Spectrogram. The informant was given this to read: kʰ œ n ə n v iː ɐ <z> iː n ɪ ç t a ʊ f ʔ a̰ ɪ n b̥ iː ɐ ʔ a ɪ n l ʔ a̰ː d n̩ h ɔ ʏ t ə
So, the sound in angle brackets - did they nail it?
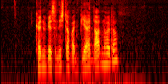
yes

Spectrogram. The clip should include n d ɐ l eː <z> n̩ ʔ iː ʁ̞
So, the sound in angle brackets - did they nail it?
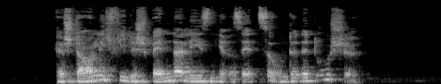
yes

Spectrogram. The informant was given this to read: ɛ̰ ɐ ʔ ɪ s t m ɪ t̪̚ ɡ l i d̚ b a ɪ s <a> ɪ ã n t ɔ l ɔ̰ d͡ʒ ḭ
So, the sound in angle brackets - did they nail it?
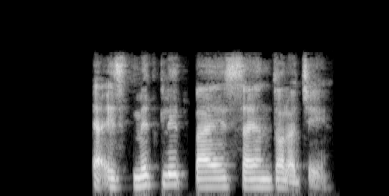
yes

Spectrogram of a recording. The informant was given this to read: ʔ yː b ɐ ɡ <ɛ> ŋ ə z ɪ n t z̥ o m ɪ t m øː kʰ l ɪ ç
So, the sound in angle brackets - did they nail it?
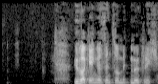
yes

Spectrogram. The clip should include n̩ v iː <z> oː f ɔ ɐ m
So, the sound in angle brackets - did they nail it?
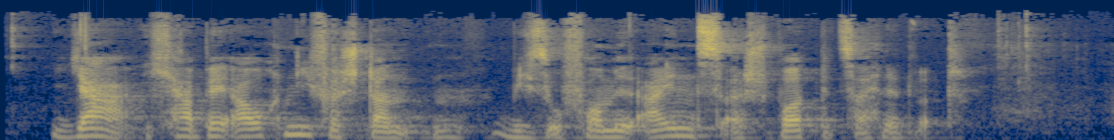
yes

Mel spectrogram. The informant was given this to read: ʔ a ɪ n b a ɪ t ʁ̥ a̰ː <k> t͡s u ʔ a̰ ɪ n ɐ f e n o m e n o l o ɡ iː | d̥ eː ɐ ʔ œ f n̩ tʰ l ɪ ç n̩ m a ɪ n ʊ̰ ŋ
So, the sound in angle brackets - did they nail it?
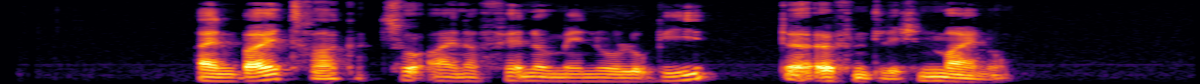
yes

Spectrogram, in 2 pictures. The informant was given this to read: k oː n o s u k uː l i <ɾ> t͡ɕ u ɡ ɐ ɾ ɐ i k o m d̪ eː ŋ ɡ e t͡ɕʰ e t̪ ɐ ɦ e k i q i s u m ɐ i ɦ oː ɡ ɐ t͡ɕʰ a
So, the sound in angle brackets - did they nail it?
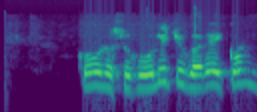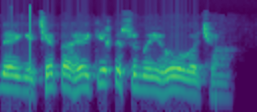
no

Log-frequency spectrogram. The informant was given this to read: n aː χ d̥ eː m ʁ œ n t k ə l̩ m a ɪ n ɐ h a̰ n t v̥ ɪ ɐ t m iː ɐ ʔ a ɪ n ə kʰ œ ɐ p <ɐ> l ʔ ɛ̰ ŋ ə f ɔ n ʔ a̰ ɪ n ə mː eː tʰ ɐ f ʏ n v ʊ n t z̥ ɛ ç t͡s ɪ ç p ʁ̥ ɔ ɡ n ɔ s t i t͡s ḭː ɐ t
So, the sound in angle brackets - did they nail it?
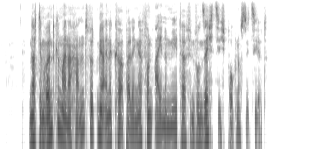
yes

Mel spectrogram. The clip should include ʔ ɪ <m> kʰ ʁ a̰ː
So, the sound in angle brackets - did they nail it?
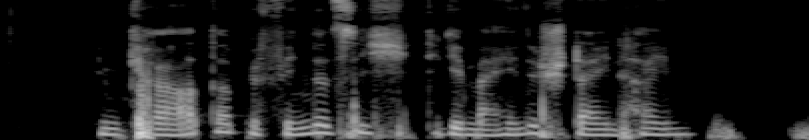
yes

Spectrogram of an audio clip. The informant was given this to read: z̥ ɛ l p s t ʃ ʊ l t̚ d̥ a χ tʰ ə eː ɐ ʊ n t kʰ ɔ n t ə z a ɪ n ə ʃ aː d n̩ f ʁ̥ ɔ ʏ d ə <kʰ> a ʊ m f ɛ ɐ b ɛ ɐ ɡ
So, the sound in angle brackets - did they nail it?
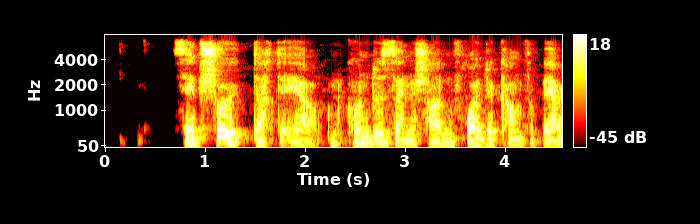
yes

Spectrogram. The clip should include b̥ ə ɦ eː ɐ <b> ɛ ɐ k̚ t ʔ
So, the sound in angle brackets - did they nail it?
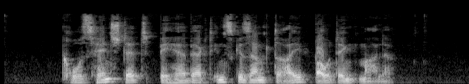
yes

